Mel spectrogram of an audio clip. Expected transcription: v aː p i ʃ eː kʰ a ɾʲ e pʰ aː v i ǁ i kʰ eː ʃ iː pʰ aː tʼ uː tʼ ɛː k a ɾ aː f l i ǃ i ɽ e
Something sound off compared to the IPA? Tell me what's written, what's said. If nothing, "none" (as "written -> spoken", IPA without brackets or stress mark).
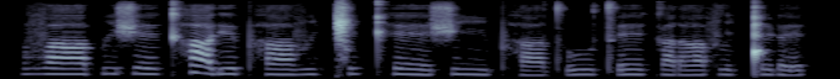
ɛː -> eː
